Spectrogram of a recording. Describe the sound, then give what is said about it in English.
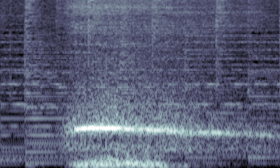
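A single deep breath taken before a prayer, a swelling, airy rush that lasts about a second and then fades slowly. “So let's take a good deep breath and have a prayer.”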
